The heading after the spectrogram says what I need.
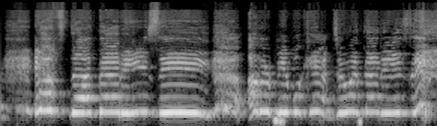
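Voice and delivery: mock outrage dissolving into laughter; laughing protest. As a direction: squeal out the protest while laughing.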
